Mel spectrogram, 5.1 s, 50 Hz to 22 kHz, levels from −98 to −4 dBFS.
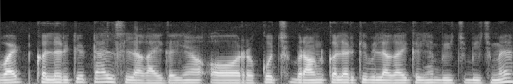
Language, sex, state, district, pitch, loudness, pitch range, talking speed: Hindi, male, Bihar, Darbhanga, 125 Hz, -18 LUFS, 120-135 Hz, 210 wpm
